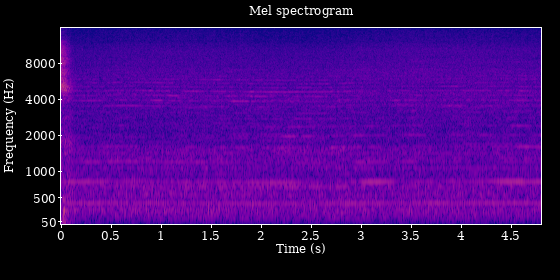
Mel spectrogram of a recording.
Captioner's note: machine whirring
